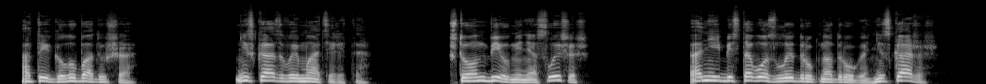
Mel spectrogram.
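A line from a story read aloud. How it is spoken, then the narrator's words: Gentle pleading. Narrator (Russian): стала просить меня ласково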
